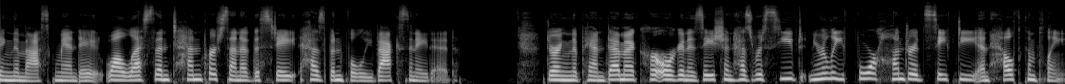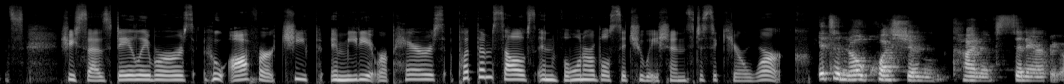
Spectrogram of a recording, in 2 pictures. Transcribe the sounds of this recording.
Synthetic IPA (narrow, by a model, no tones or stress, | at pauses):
ɪ̃ŋðɨmæsk̚mæ̃ndeɪʔ̚wʔaɪlɛsðɨ̃ntʰɛ̃npʰə˞sɛ̃ɾ̃ʌvðɨsteɪt̚hɨzbɨ̃nfʊlˠivæksɨneɪɾɪ̰d̥ | d̥ʊɹɪ̃ŋðɨpʰæ̃ndɛmɪkhə˞ɔɹɡɨnɨzeɪʃɨ̃nɨzɹɨsivⁿnɪɹlˠifɔɹhʌ̃ndɹɨd̥seɪftiɨ̰̃nhɛlˠθkʰm̩pʰl̥ẽɪ̃nts | ʃisɛzdeɪleɪbə˞ə˞z̥huʔɔfə˞t͡ʃʰipɨmiɾiɨʔɹɨpʰɛɹz̥pʰʊt̪̚ðɨ̃msɛlˠvzɪ̃nvʌlˠnə˞əbl̩ˠsɪt͡ʃʉeɪʃɨ̃nz̥tʰɨsɨkʰj̥ʊɹwɜ˞kɨtsɨnoʊkʰw̥ɛst͡ʃɨ̃nkʰãɪ̃ndʌv̥sɨnɛɹḭo̰ʊ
